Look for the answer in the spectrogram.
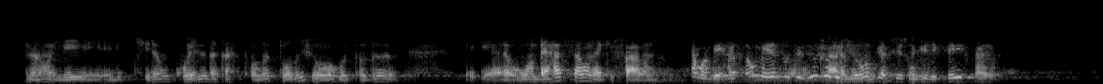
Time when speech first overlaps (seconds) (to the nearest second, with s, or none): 7 s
